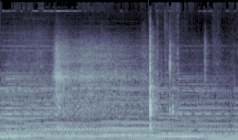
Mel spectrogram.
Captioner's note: exhaling heavily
